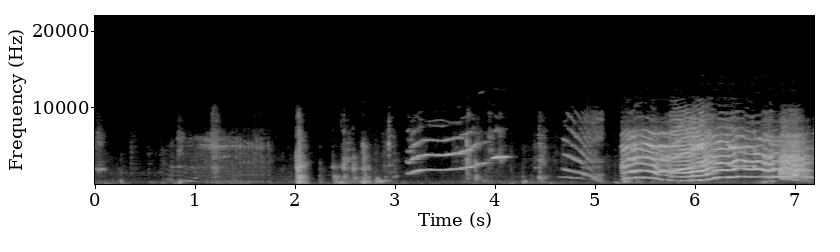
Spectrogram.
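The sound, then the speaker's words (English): A door creaks open as someone leaves a room, with drawn-out, whining squeals that bend up and down in pitch, preceded by a few soft clicks and knocks, ending in a long, loud groan. “These doors are so creaky.”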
